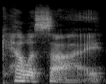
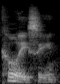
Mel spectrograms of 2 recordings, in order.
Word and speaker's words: Khaleesi: be generous, and I'm going to say this is pronounced Kelisai. And after listening to the audiobook, it is not. It is pronounced Khaleesi.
